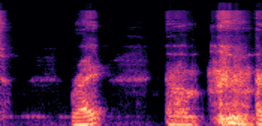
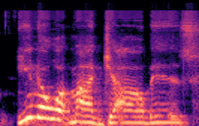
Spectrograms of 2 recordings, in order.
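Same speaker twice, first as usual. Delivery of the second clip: put-on deep Southern accent; 6 semitones higher, 3 dB louder than usual. Quoting a seal training instructor from first phase: imitating a deep southern accent. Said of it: "talked with a deep Southern accent".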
